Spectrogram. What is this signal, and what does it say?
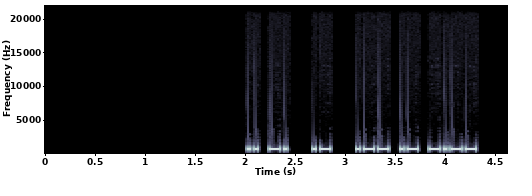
Morse code, heard as a keyed tone, about 29 wpm, 700 Hz. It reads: IN A WAY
